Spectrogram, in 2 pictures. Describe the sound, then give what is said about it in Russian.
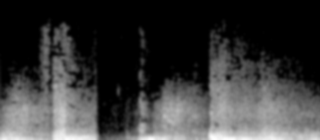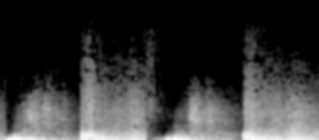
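Artillery shelling in Donetsk, heard while sheltering in a basement: a rapid series of about seven loud, heavy explosions, each a deep booming blast with a rumbling tail, coming at uneven intervals with no speech between them. “Hiding in Donetsk during artillery attacks”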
